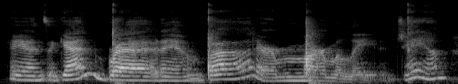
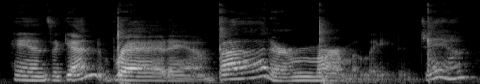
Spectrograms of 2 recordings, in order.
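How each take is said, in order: No difference in how they are said.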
